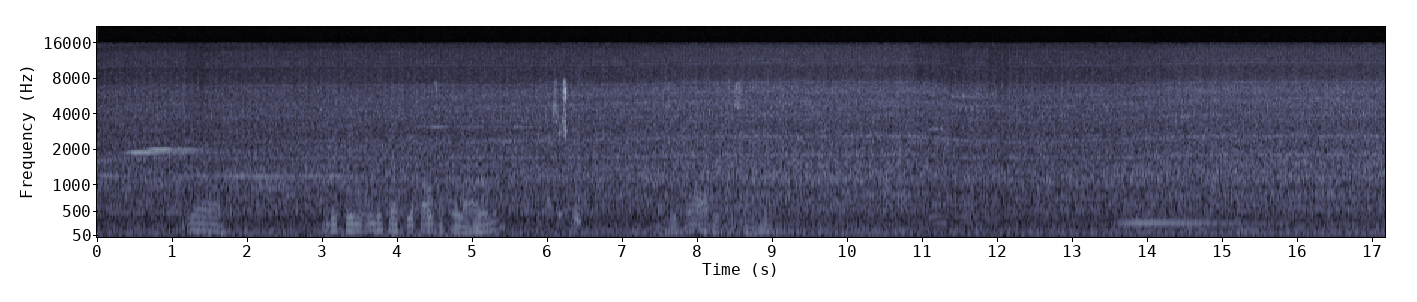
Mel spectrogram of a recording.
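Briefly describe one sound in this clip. A tractor engine rumbles steadily as the tractor drives along.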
